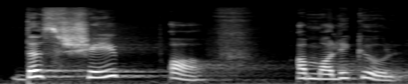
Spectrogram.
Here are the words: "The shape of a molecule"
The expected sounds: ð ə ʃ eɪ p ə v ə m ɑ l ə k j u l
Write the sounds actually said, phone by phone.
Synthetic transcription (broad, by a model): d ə ʃ eɪ p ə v ə m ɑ l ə k j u l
